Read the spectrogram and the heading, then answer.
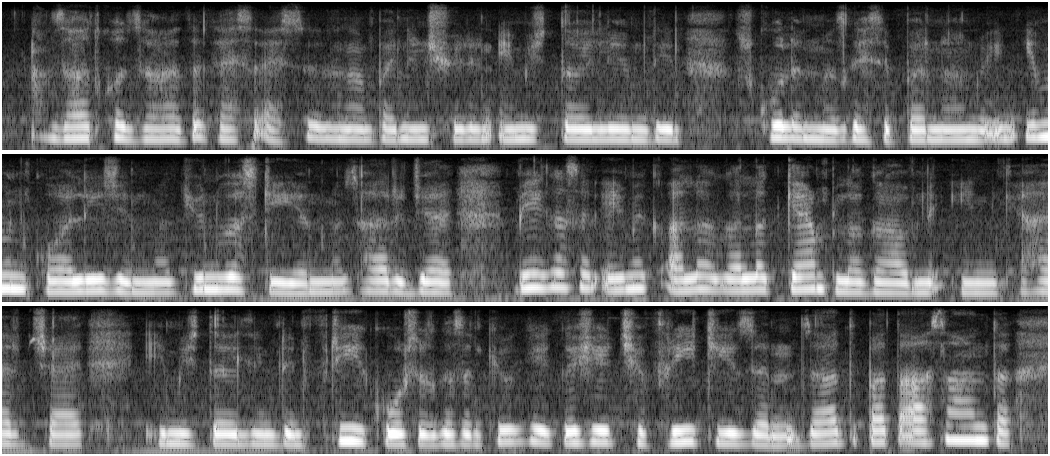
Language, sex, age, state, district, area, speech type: Kashmiri, female, 18-30, Jammu and Kashmir, Baramulla, rural, spontaneous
